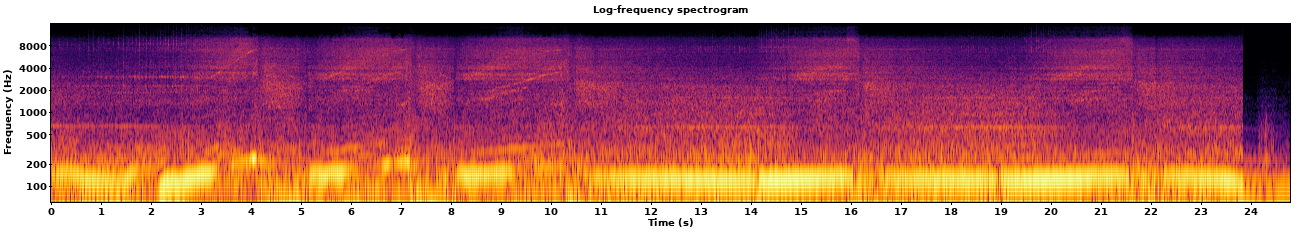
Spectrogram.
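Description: Turbocharged M52 engine in a BMW E30 making 515 wheel horsepower, loud and close as it revs repeatedly through rising shifts, then holds a long sustained pull before cutting off.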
